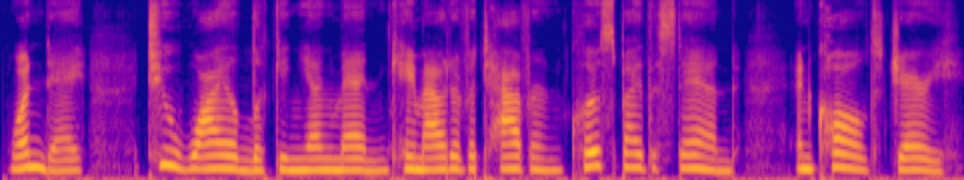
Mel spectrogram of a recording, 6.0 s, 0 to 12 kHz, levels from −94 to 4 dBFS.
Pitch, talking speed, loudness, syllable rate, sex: 225 Hz, 190 wpm, -18 LUFS, 4.8 syllables/s, female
